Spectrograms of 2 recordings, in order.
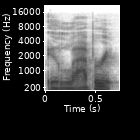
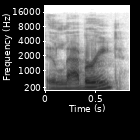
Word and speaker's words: elaborate: They put up elaborate decorations for Christmas. So remember, when you see this word, look closer. Sometimes it's pronounced elaborate like a verb, and sometimes it's pronounced elaborate for an adjective.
